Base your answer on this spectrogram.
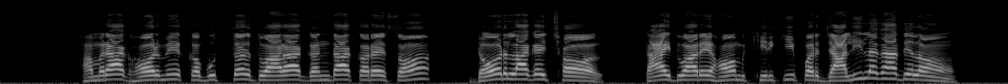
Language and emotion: Maithili, fearful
